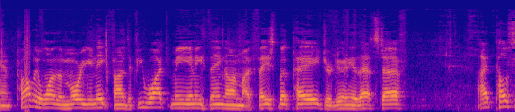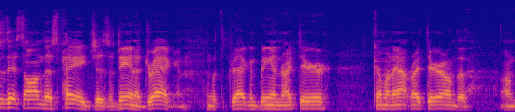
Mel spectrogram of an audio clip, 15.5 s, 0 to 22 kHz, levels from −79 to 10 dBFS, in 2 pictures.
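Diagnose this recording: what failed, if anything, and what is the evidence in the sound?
A short, irregular burst of crackle and scratching cuts into the sound from 0.36 to 0.44 s, lasting about 80 ms. This is loose connector crackle, a failure in the analogue wiring: a worn or dirty contact in a plug or jack made and broke in quick succession as it shifted, chopping the signal on and off. Any DC present on the line adds pops within the burst.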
